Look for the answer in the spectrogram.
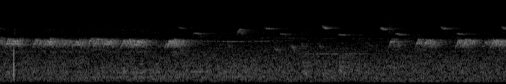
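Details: Chestnut-headed bee-eater calling: rolling, buzzy trilled notes in short bursts, loud at the start and again near the end, with thin high chirps from other birds over steady background hiss.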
